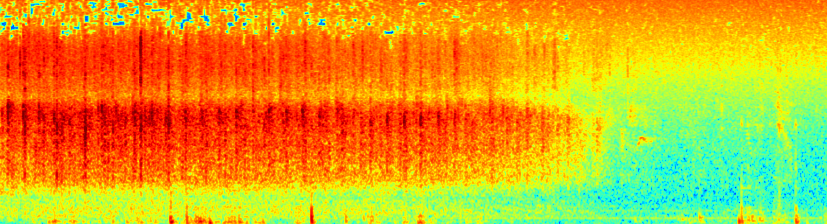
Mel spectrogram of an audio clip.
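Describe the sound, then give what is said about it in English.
People at a morning worship service applaud a speaker in appreciation, a dense wash of clapping for several seconds that gradually fades out, leaving a few faint thumps and rustles. “welcome Dr. Gaede with a round of applause of appreciation”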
